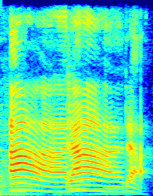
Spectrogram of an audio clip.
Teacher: Som do A, galera, som do A sempre aberto.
